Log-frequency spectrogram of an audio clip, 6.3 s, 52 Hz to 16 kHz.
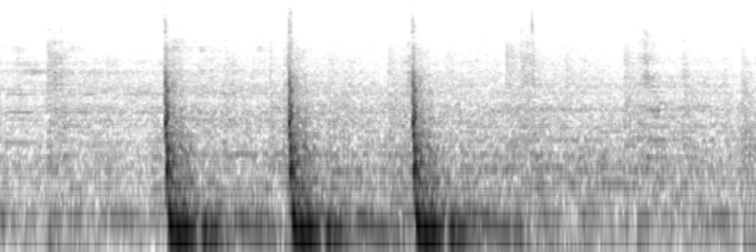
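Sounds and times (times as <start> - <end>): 
slow heavy knocks on walls and floors: 1.4 - 4.8.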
